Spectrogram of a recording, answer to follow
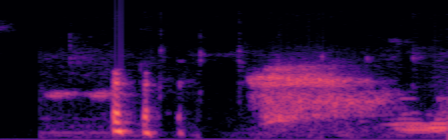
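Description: A woman laughing softly: a few quick, short laugh pulses about half a second in, then a longer breathy laugh near the end.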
